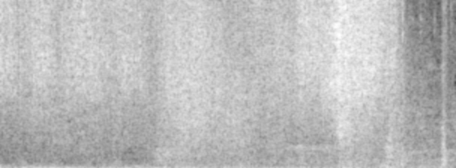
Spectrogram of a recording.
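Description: Sound effect of a thunder storm vortex: a loud, dense, continuous wash of noise with a deep rumble, swelling about two seconds in and again near five seconds, with music underneath.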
